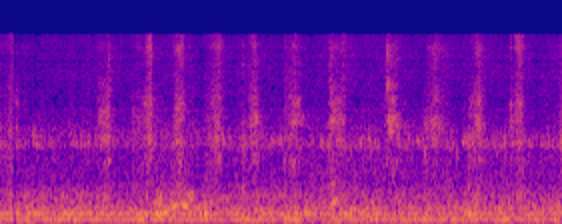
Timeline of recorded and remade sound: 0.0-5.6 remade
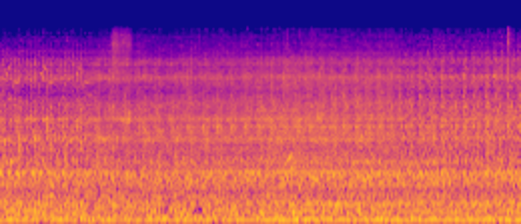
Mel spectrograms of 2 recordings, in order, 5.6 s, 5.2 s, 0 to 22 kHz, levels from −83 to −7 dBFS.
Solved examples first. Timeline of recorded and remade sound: 0.0-0.9 recorded; 0.9-4.0 remade; 4.0-5.2 recorded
